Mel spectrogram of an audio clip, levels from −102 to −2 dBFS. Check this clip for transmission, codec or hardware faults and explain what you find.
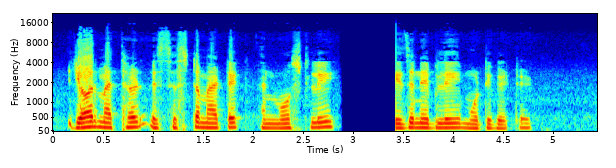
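One fault is present, a clipped start after a pause. At 3.32 s, after a 0.52 s pause, the output device apparently went idle and took time to wake and relock, swallowing about 104 ms of speech up to 3.42 s. The speech therefore resumes abruptly, missing its first sounds.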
